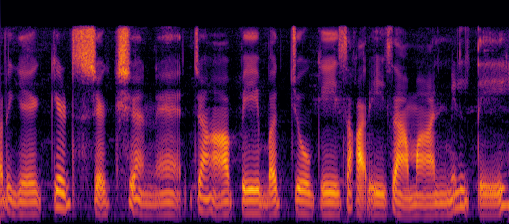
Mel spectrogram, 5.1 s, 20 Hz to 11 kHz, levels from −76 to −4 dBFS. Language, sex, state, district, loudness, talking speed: Hindi, female, Madhya Pradesh, Umaria, -22 LUFS, 140 wpm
